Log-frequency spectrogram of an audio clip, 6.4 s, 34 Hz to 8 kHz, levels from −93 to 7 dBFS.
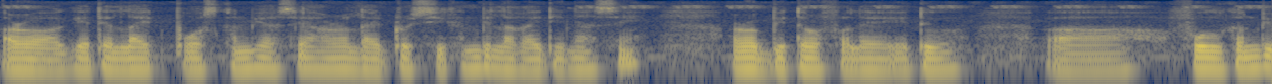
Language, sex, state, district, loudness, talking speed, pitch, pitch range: Nagamese, male, Nagaland, Kohima, -21 LUFS, 190 wpm, 95 Hz, 90-95 Hz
